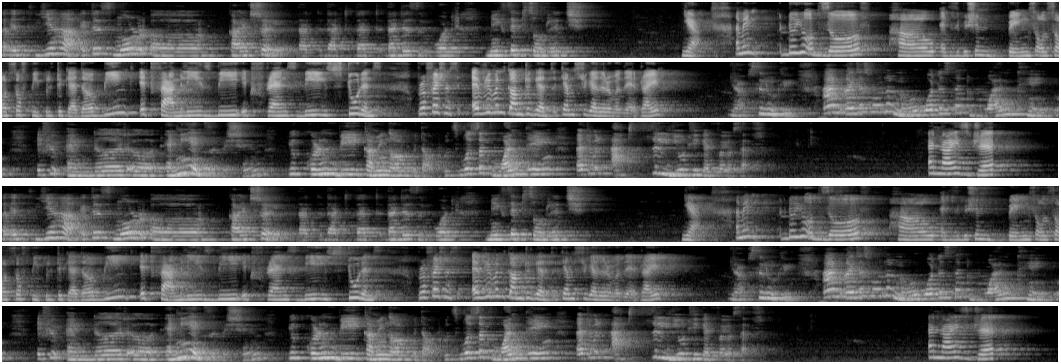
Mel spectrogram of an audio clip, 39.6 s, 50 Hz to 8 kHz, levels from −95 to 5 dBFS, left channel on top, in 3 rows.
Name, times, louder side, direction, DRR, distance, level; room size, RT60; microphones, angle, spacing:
voice 1, 0.0-7.3 22.3-35.8, equal, 5° left, 1.9 m, -28 dB
voice 2, 8.5-9.5 9.7-10.8 11.1-21.5 38.0-38.8, left 5 dB, 65° left, 1.3 m, -26 dB
24.0 x 20.0 x 8.8 m
head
